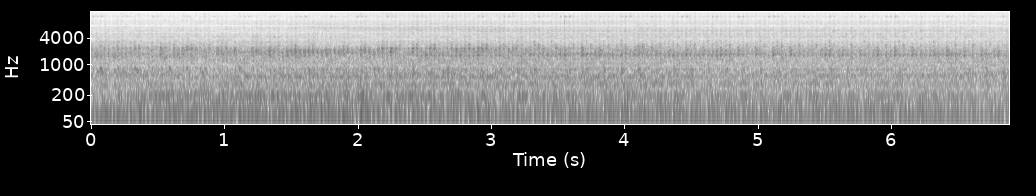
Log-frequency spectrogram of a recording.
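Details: 2009 Kubota L4400E diesel tractor with front loader idling, hood open, while lift fluid leaks; steady, even diesel clatter with no misfire or knock; engine runs fine.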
